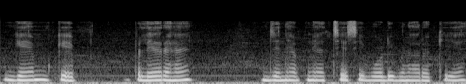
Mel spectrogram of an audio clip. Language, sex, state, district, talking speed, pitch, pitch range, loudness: Hindi, male, Uttar Pradesh, Muzaffarnagar, 155 wpm, 190 Hz, 185-195 Hz, -14 LUFS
